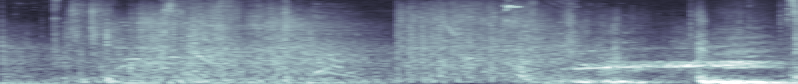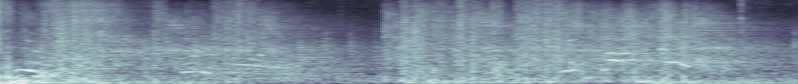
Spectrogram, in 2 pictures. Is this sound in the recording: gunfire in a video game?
yes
